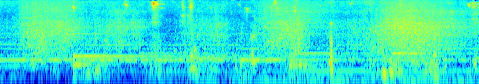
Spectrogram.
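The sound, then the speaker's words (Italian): Sea waves wash onto the shore in slow, repeated swells of hissing surf, rising and fading every few seconds over a steady low mechanical hum, with no voices. “Teo e le onde del mare”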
